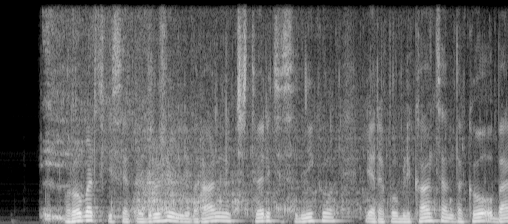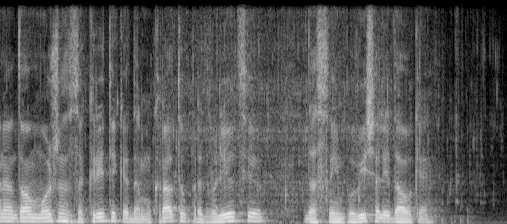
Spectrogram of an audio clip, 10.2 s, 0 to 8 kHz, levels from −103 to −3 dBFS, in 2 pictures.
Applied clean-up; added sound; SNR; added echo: none; Toilet flush; 14 dB; none.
